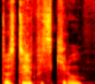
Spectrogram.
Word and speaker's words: 도스토옙스키: 네, 오늘 도스토옙스키를 제가 발음하기도 했었나봐요. 네, 다시 정정합니다. 도스토옙스키로.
